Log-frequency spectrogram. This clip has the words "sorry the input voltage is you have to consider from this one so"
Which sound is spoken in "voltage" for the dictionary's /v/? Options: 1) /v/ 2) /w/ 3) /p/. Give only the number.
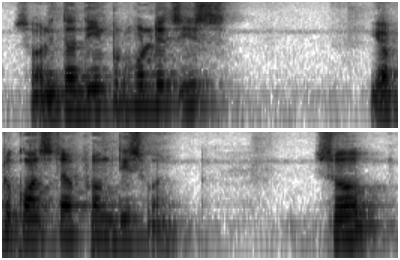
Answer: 3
